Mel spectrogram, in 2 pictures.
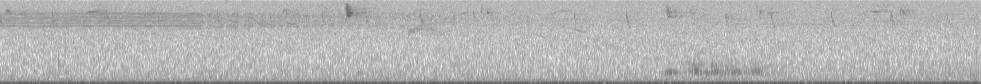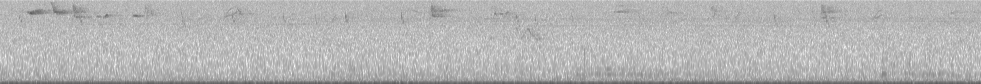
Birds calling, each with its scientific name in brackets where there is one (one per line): Rufous-capped Warbler (Basileuterus rufifrons)
Rufous-tailed Hummingbird (Amazilia tzacatl)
